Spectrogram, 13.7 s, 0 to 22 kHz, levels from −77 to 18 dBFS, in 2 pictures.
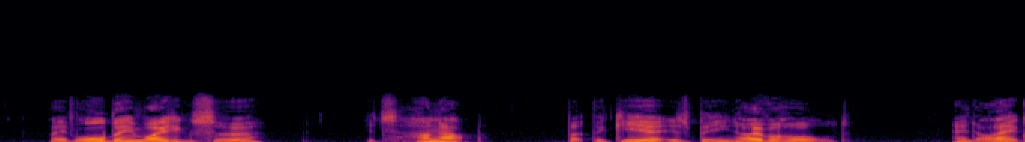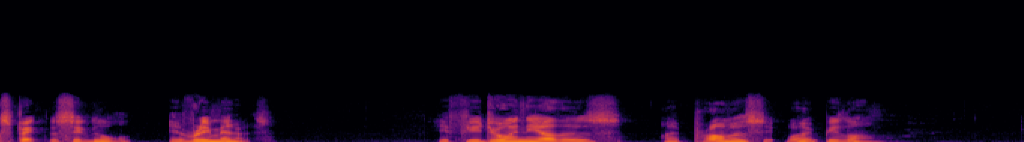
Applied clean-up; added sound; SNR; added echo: none; none; none; none.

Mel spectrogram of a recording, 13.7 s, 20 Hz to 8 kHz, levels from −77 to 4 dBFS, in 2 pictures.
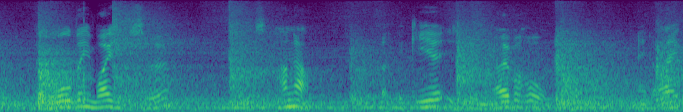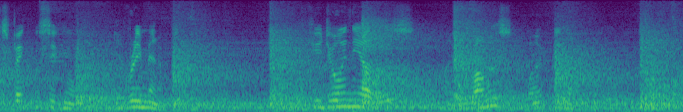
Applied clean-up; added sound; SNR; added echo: none; Walk, footsteps; -1 dB; none.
